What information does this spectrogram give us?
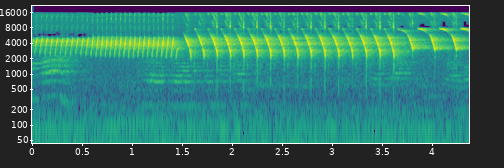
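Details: Singing canary giving a long rolling trill of fast even notes, then switching to a series of quick downward-sweeping chirps repeated about two to three per second, high and bright throughout.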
